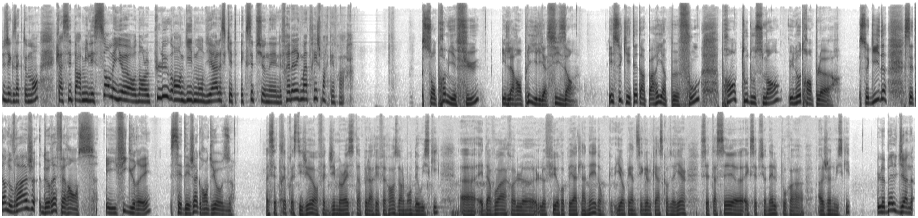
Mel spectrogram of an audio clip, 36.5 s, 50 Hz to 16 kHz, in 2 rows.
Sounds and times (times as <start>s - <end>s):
Speech: 0.0s - 7.0s, 8.4s - 11.6s, 12.2s - 23.0s, 23.6s - 35.2s, 35.8s - 36.5s.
